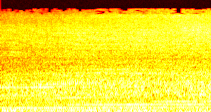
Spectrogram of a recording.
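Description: Road and engine noise inside a moving car's cabin: a steady low rumble with a few faint, steady tones held over it.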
